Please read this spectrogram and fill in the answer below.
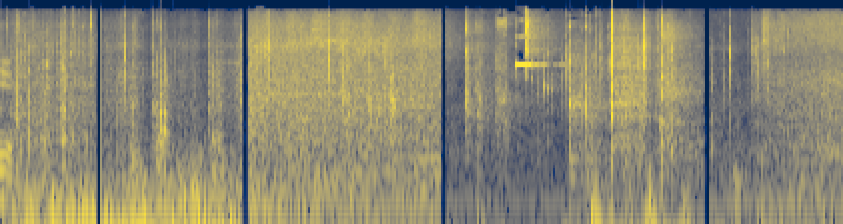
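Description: A string of short clips cut together: vehicle and street noise around a car, then doors being pushed open, ending with a sliding balcony door. The sound breaks off abruptly several times at the cuts.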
